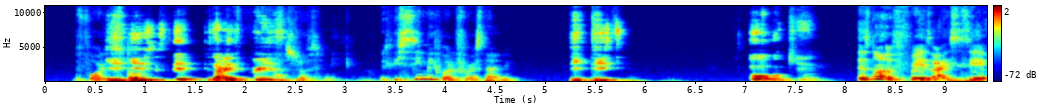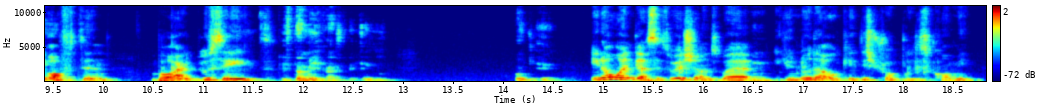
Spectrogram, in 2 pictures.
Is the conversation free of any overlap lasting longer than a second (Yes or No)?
Yes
